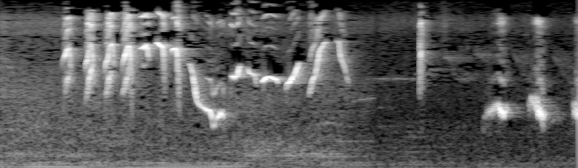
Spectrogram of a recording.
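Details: White-rumped shama song used to provoke a caged bird into persistent singing: a rapid run of sharp high chirps, then sliding whistles dropping in pitch, a pause, and three rich downward whistled notes.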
